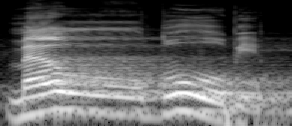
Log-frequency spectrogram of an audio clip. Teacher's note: Baik, mimnya tipis, gha-nya tebal.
